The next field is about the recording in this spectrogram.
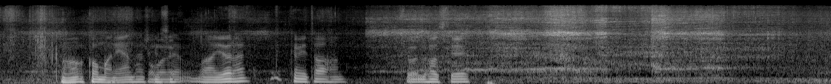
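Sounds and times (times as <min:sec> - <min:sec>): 
speech: 0:00.6 - 0:05.0
motorcycle driving past: 0:03.7 - 0:08.3.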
